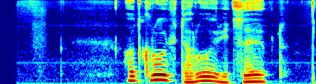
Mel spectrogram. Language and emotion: Russian, sad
